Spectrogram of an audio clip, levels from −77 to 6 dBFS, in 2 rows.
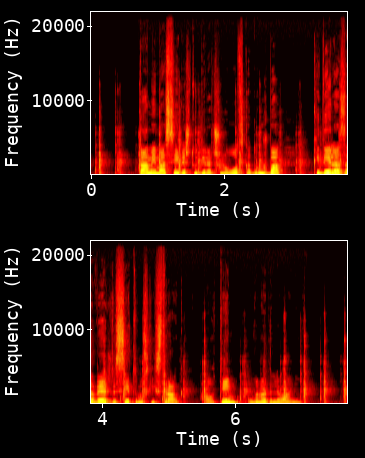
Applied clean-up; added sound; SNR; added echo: none; Clock; 18 dB; none.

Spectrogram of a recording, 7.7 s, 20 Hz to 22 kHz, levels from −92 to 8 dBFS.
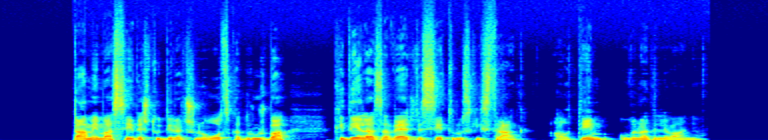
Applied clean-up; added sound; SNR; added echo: none; none; none; none.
